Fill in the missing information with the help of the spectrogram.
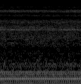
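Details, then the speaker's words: Steady hissing hum of a running nebulizer compressor in the background during a young boy's daily late-night breathing treatment. "I can't really go into any of those details, so you can probably hear the nebulizer in the background, but 2018 has been a big year for our family."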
